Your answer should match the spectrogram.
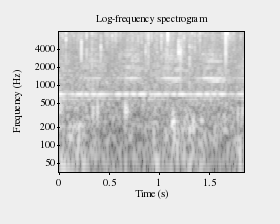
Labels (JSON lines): {"label": "anthrophony, boat engine", "recorder": "SoundTrap 500"}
